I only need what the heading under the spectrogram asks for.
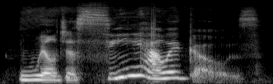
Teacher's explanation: Notice the intonation rises see on the stressed word that I chose, and everything after that word falls down in pitch.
